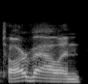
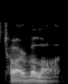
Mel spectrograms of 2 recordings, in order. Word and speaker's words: Tar Valon: to be going forward so tar instead of tar valley it's tar velon i'm cool with it i think i think tar valon sounds awesome uh quite honestly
